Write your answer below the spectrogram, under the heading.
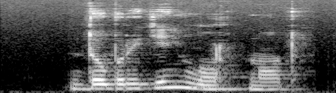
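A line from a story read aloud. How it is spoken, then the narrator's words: Quick reply. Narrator (Russian): Люциус ответил так быстро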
